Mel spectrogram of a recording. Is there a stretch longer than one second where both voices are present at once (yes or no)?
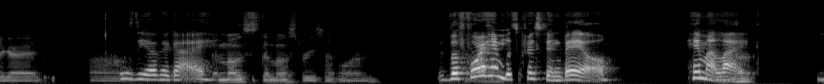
no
